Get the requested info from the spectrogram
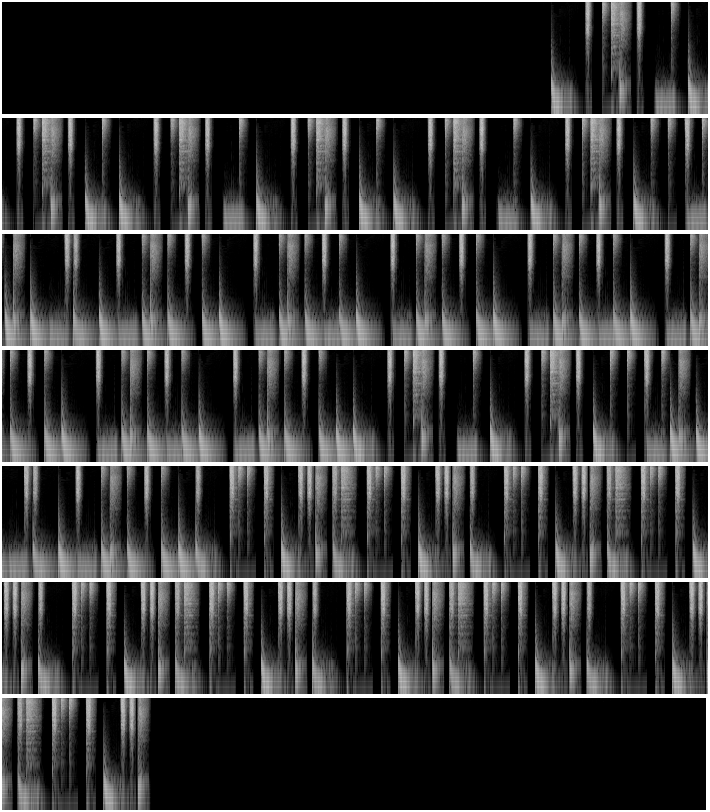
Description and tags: Alger full drums track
